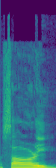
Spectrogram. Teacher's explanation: ड़ी करोगे तो जीभ जल्दी आ जाएगी, साउंड बाद में निकलेगा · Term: उत्क्षिप्त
